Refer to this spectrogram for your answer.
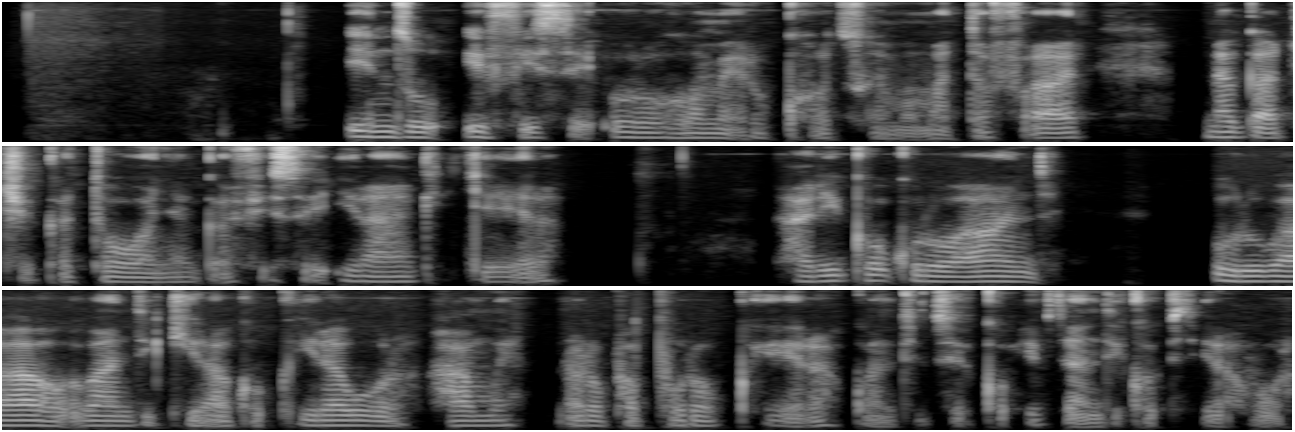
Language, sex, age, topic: Rundi, male, 18-24, education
